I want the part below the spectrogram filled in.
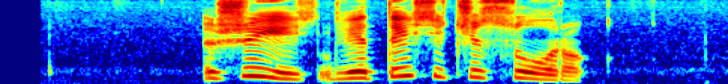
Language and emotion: Russian, neutral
